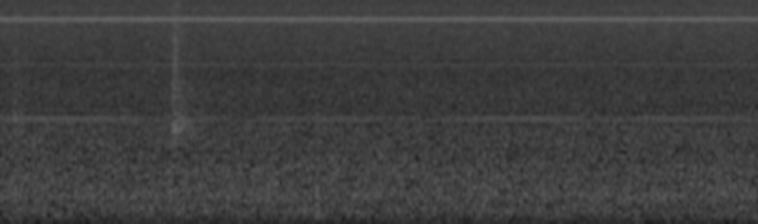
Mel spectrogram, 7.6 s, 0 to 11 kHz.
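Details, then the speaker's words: Sturtevant Size 8 Design 5 propeller fan, oil-wick bearings freshly oiled, first run in maybe 30 years at 50% speed, hung on a crane; smooth steady air rush, faint constant hum, no knocks or rubbing; drawing 1.6 A at 100 V; runs healthy. "That looks like success. Motor's drawing 1.6 amps at 100 volts"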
